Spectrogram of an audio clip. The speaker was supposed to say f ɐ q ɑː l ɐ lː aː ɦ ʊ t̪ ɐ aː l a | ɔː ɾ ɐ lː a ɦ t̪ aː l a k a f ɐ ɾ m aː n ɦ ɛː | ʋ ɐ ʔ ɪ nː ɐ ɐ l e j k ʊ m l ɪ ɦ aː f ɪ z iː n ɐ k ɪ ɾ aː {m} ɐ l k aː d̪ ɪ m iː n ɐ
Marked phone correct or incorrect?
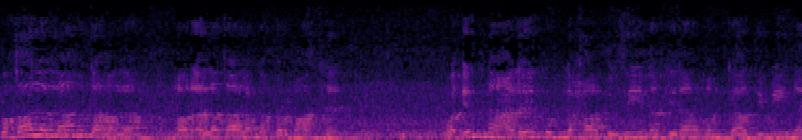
correct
